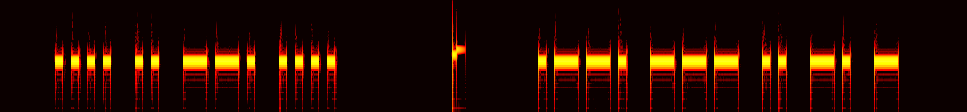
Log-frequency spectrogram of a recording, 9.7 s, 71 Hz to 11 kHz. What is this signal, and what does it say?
Morse code, heard as a keyed tone, about 15 wpm, 700 Hz. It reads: HIGH POINT
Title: Sentences from Top 200 Words - New Word Drill - 15wpm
